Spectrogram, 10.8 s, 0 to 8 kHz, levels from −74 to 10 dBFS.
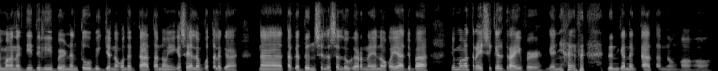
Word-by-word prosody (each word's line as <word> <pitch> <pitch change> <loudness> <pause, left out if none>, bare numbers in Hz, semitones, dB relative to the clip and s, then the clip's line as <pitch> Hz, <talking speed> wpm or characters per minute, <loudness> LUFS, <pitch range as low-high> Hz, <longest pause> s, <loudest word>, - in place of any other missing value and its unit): yung 145 - -4
mga 135 0 +2
nag-de-deliver 130 0 -1
ng 130 0 -2
tubig 135 +4 -2
diyan 125 -3 0
ako 120 +1 -4
nagtatanong, 125 +3 +1
eh, 115 - -5
kasi 135 +4 +3
alam 125 -2 0
ko 130 - -3
talaga 125 -3 -1 0.3
na 135 -1 +3
taga 135 +1 +1
do'n 130 +1 -1
sila 130 -1 +2
sa 125 - +2
lugar 120 -1 -1
na 120 +2 -3
'yon, 145 -1 -1
o 120 - -3
kaya 150 +4 +4
'di 125 - -6
ba 155 +4 +4 0.4
yung 220 - -6
mga 215 - +2
tricycle 185 -3 +1
driver, 125 -1 +2
ganyan. 130 - -3 0.5
Do'n 145 0 -1
ka 150 - +2
nagtatanong, 115 -5 -2
oo. 105 0 -10
130 Hz, 190 wpm, -25 LUFS, 120-140 Hz, 0.5 s, kaya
